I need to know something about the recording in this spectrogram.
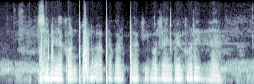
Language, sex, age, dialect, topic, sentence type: Bengali, male, 25-30, Standard Colloquial, banking, question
